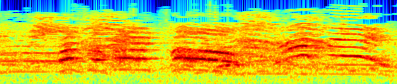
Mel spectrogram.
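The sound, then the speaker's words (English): A large stadium crowd at a football game roars in sustained, rising waves of jeering and booing, loud and dense throughout, with no single voice standing out, reacting to a pass interference penalty called against Speakman. “And you can tell how the crowd feels about that.”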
